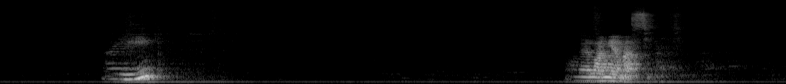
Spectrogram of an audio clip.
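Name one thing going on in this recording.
A woman speaks calmly close by, in short bursts.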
